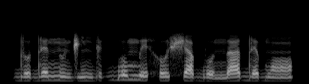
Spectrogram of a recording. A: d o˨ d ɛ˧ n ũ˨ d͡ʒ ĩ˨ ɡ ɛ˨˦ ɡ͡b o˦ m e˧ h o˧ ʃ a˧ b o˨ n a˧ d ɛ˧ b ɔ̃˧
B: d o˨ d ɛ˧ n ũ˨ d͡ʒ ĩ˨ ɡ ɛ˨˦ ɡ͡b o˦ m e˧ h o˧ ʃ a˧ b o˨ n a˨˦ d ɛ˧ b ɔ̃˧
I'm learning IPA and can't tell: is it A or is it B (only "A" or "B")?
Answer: B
